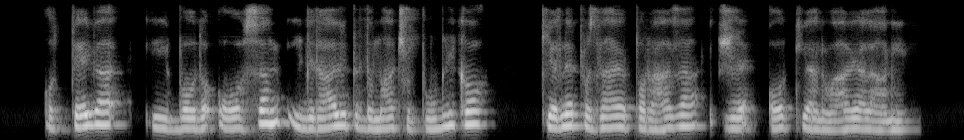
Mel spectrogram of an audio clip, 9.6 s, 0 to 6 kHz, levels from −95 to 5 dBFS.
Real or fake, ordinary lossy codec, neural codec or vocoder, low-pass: fake; none; autoencoder, 48 kHz, 32 numbers a frame, DAC-VAE, trained on Japanese speech; 5.4 kHz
